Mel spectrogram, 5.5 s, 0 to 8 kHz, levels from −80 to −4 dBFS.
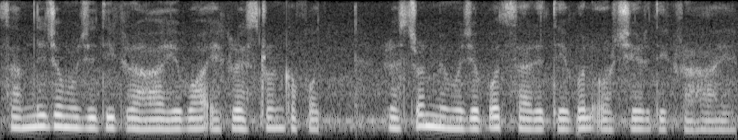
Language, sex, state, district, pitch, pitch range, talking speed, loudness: Hindi, female, Arunachal Pradesh, Lower Dibang Valley, 170 Hz, 160-180 Hz, 235 wpm, -17 LUFS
